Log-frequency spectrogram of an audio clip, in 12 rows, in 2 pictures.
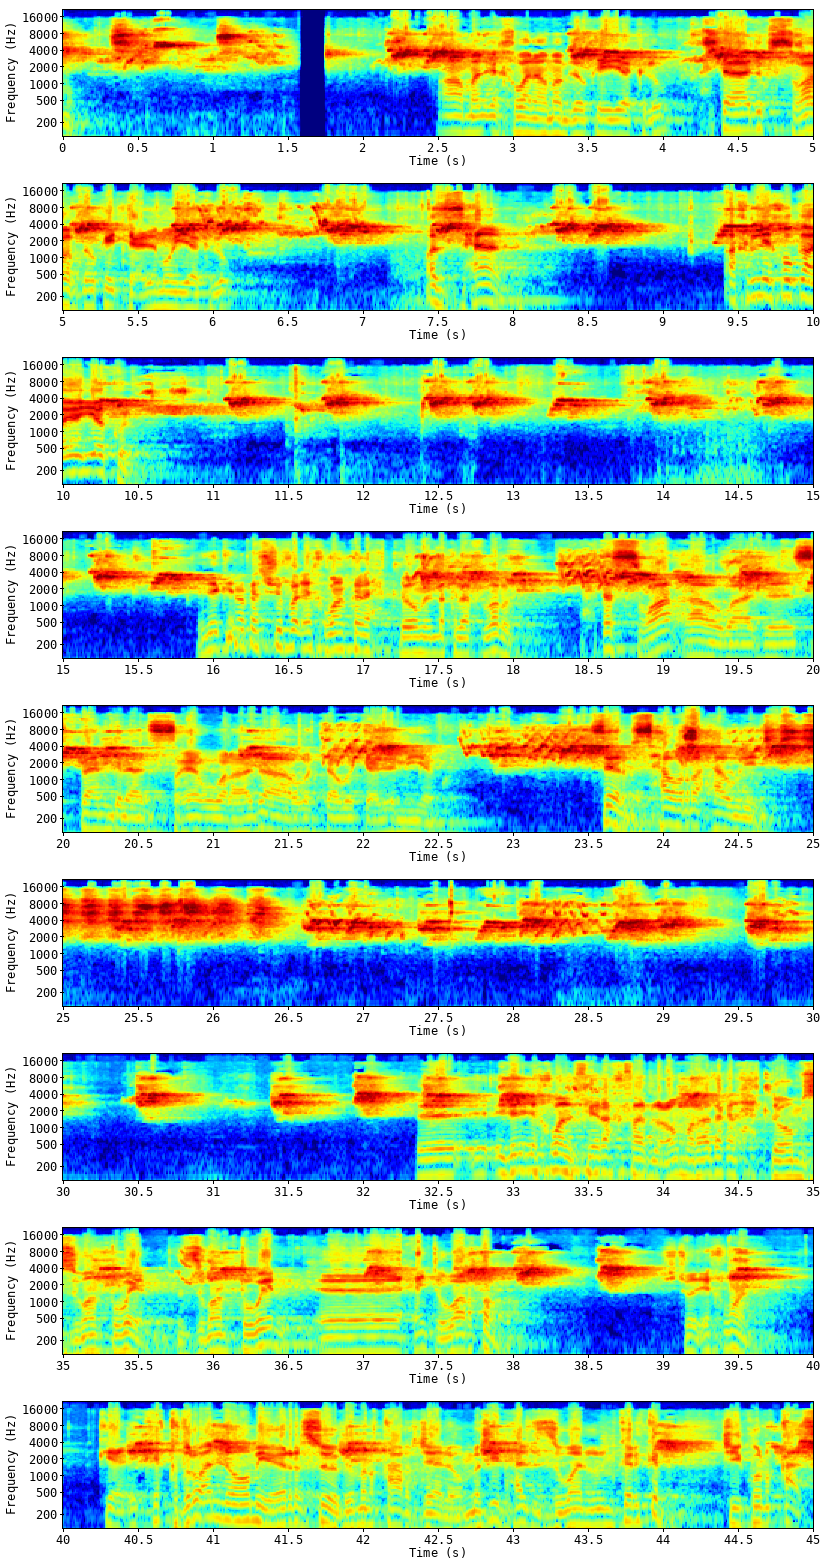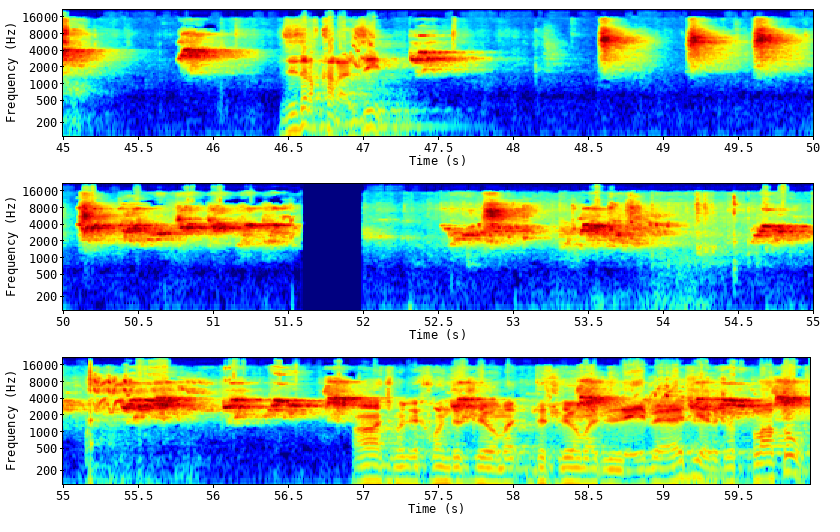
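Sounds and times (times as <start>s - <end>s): budgerigars squawking: 0.0s - 59.9s.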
